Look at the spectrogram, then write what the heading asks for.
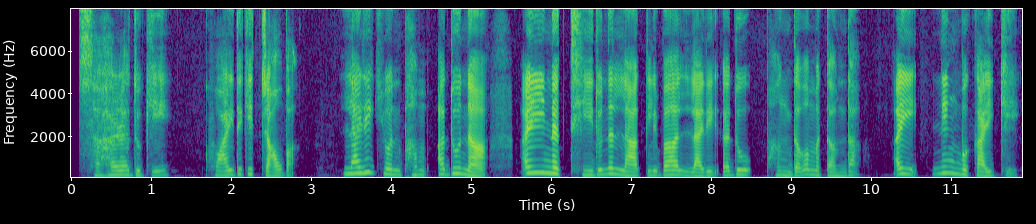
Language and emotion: Manipuri, sad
